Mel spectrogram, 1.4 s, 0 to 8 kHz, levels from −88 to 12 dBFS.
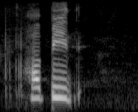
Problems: none marked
